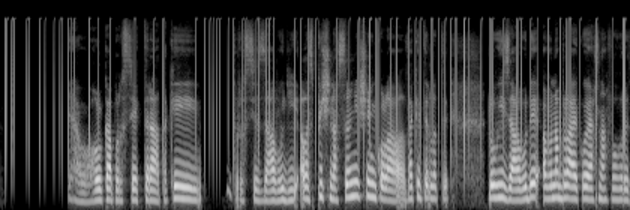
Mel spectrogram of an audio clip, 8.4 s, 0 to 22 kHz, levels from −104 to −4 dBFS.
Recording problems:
crackle, like an old record; noticeable; 15 dB below the speech

